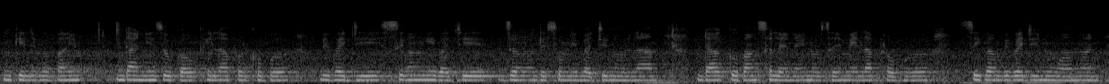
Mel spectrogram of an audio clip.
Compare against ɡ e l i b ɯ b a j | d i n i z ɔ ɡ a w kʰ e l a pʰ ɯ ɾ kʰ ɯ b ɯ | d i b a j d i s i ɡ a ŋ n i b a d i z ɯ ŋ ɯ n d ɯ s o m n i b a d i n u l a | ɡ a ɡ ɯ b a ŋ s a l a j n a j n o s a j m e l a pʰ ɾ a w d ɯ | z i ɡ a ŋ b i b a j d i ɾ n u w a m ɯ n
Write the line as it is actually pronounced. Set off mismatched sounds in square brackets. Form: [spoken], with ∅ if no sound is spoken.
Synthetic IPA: ɡ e l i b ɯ b a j | d [a] n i z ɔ ɡ a w kʰ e l a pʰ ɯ ɾ kʰ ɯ b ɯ | [b] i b a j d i s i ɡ a ŋ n i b a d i z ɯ ŋ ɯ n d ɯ s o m n i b a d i n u l a | [d] a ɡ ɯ b a ŋ s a l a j n a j n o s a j m e l a pʰ ɾ a w [b] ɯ | [s] i ɡ a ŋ b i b a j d i [∅] n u w a m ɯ n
